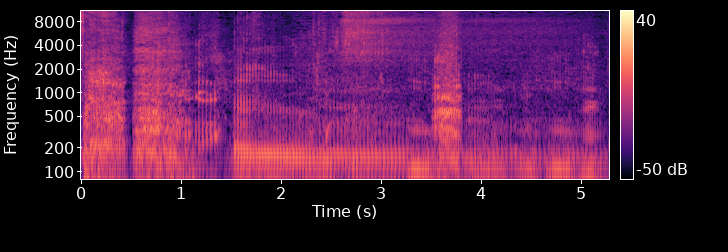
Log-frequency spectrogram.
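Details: Lion roaring while intimidating a crocodile: deep, rough, sustained low roars with brief breaks between bursts, loud and continuous throughout.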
